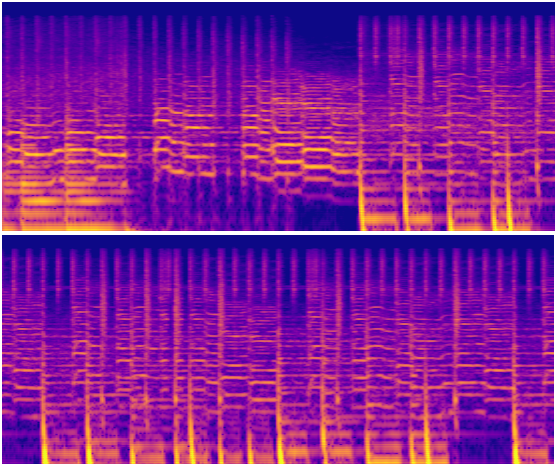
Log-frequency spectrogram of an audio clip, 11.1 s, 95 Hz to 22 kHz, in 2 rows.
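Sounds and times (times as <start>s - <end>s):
melody: 2.7s - 11.0s
deep kick drum: 3.6s - 10.0s, 10.6s - 11.0s
hi-hat ticks: 3.6s - 11.0s.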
